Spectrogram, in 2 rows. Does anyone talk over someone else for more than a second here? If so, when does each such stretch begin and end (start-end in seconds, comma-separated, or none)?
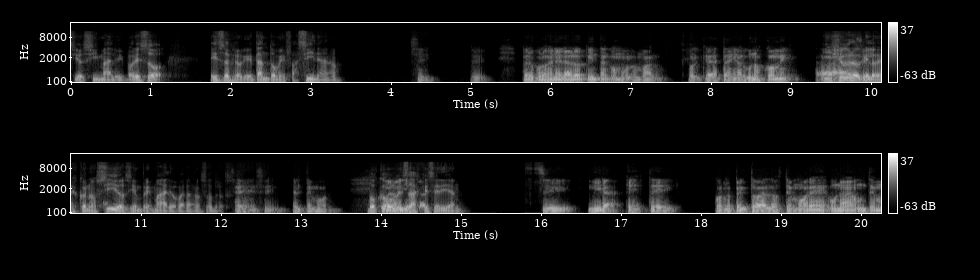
9.3-10.8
